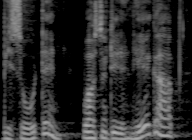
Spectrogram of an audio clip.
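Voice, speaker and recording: A man's voice: medium pitch, very animated, moderate pace, gravelly, mellow, husky, heavily acted. A man voicing a curious young shepherd girl who questions and doubts. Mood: impatient. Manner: questioning, skeptical. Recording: long reverb.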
